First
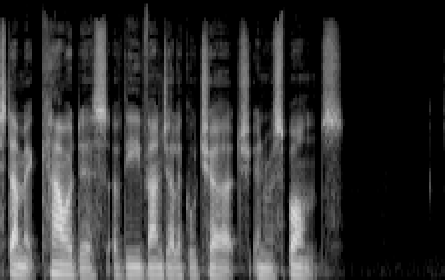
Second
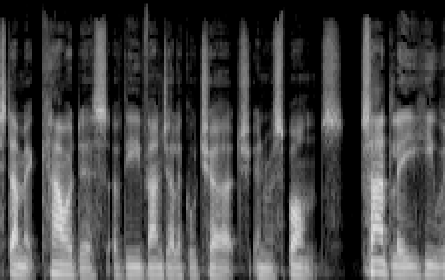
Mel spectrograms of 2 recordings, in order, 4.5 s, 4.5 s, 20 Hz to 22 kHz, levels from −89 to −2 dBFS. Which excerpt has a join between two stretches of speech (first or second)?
second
